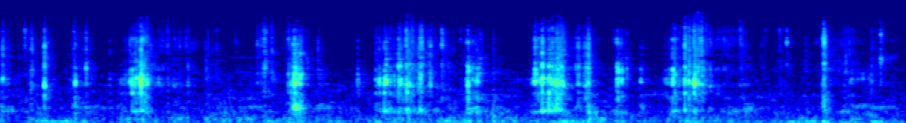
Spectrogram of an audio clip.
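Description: A metal blade cuts and scrapes brittle shavings off a solid, dried white soap bar held in the hand. Quiet, irregular bursts of dry, crisp crunching and scraping with a bright, crackly edge, separated by soft rustling.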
